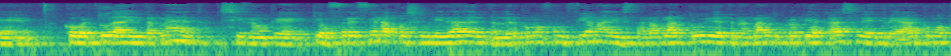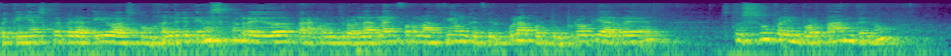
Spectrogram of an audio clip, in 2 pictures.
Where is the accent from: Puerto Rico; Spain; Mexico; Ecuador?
Spain; soy ciudadana española. Y como ciudadana española, es mi obligación ser administrada por el gobierno.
